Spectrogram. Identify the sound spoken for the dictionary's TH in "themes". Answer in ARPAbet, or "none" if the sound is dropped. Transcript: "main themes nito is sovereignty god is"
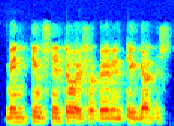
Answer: T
